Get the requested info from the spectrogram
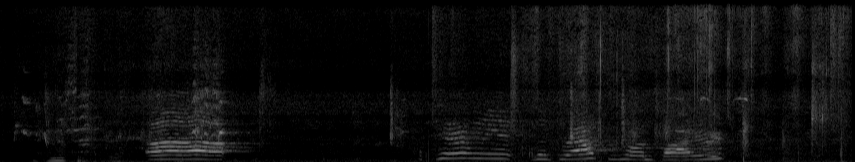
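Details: A male Nigerian Dwarf goat (buck) acting silly gives loud, quavering, nasal bleats that wobble in pitch, with a person speaking briefly between calls.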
